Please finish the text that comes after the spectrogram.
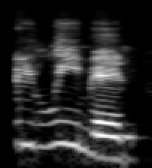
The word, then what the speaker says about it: Lehman: It's Ari Leman. Leman rhymes with demon.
